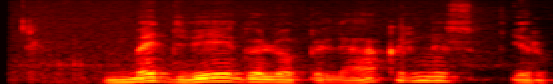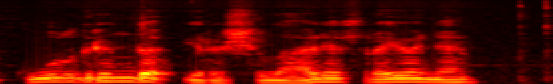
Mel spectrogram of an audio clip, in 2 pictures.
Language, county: Lithuanian, Utena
